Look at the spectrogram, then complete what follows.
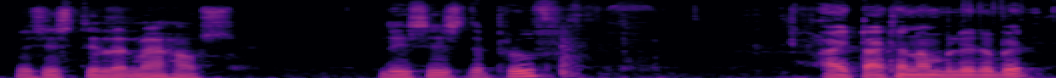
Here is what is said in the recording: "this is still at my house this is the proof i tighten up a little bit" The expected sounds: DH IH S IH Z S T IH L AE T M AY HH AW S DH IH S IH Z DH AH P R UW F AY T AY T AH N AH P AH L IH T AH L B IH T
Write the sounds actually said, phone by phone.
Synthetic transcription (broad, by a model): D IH S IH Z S T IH L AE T M AY HH AW S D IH S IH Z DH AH P R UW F AY T AY T AH N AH B AH L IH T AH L B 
